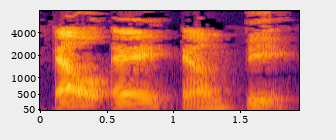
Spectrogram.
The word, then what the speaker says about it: lamb: here's the word lamb l a m b La a am am am am like I am but no contraction just am La La La from the L lamb the B is silent what is a lamb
